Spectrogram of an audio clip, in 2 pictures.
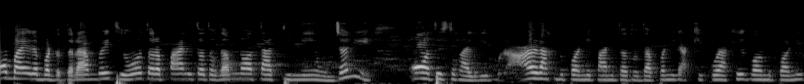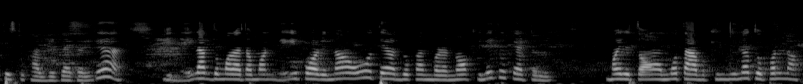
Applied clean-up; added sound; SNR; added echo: classical method log-MMSE.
